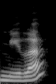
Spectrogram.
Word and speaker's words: Mila: Uh, is it pronounced Mila? Yeah, I don't. Okay, good. Mila, it's so nice to meet you and have you here.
